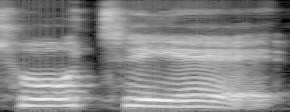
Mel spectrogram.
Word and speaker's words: tortilla: It's pronounced tortilla.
